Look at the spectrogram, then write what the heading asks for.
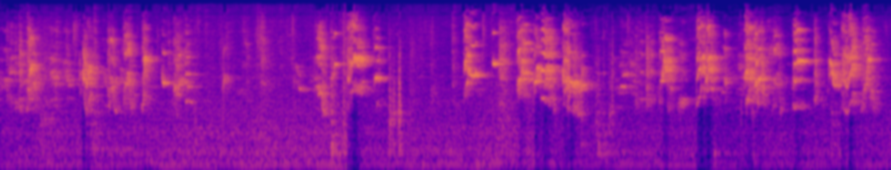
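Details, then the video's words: Continuous lovebird chatter: rapid harsh squeaky notes and shrill chirps tumbling over one another, nearly unbroken, with a brief pause midway. "Lovebird Chirping Sounds"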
